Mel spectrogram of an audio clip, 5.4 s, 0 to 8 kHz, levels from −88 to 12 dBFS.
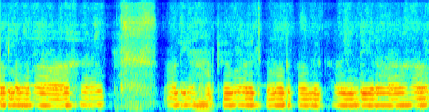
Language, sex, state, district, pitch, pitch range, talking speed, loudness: Hindi, male, Bihar, Araria, 125 Hz, 125-130 Hz, 145 wpm, -16 LUFS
